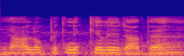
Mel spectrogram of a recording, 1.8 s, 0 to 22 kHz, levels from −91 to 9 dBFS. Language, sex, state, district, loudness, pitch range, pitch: Hindi, male, Jharkhand, Ranchi, -15 LUFS, 160-170 Hz, 165 Hz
